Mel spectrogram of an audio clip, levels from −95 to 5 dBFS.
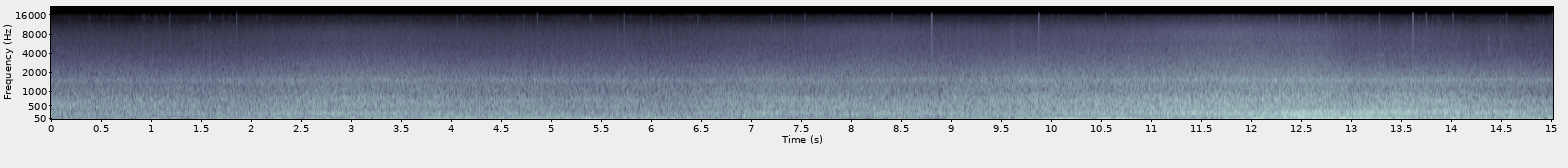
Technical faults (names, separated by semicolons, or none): word clock ticks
